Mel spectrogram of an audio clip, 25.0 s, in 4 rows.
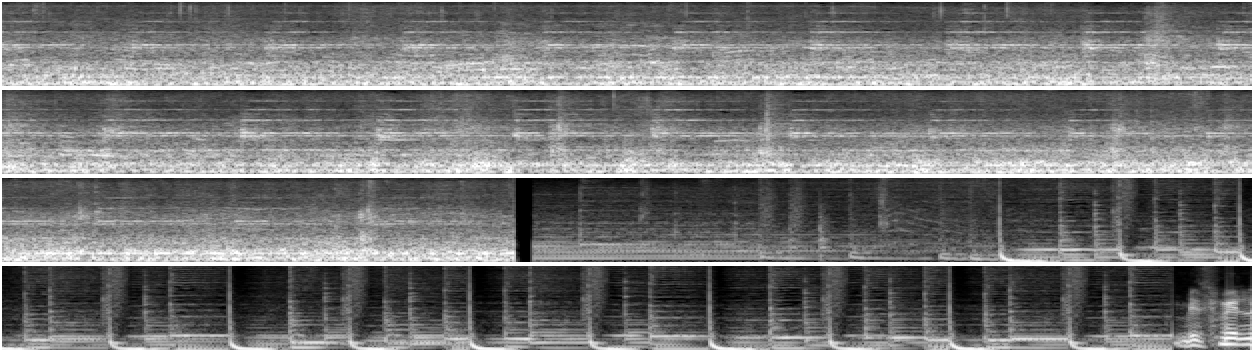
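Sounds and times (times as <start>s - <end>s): passenger train rumbling past: 0.0s - 15.1s
wheels clicking over rail joints: 0.0s - 15.1s.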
